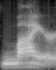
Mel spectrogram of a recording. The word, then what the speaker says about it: Meyer: And so, you know, about people saying, oh, you should pronounce your last name Mayer. And he's like, it's Meyer. And they're like, no, it should be Mayer. Because he's like, listen, I can spell it Q-M-P-Y-X. My last name is Meyer.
